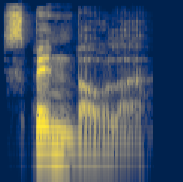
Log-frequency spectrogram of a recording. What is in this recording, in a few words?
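"spin bowler", British English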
